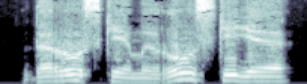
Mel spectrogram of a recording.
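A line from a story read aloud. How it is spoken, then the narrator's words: Choked, strangled voice. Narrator (Russian): придушенным голосом ответил Андрей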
